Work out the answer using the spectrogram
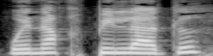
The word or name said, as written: wenaqpilatl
